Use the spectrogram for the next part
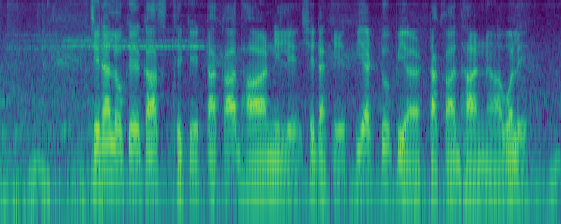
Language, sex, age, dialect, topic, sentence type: Bengali, male, <18, Standard Colloquial, banking, statement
